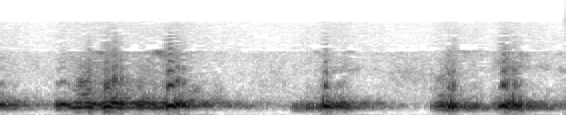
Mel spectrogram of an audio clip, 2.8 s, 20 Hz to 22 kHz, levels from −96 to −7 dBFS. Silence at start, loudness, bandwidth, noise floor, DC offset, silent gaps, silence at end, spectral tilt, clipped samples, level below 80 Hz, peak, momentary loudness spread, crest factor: 0 s; -19 LUFS; 4.8 kHz; -38 dBFS; under 0.1%; none; 0 s; -8 dB/octave; under 0.1%; -68 dBFS; -6 dBFS; 18 LU; 14 dB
